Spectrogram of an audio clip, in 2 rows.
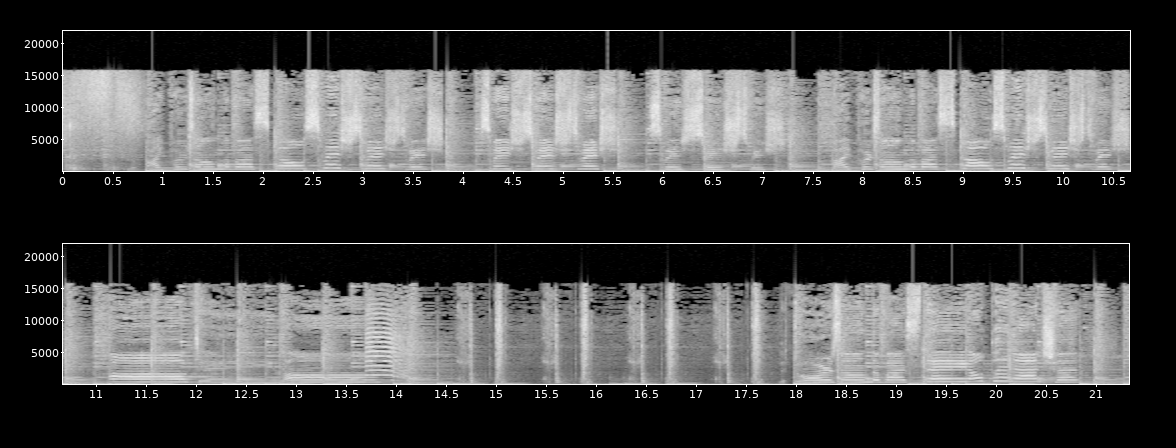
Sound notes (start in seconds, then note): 0.0 wipers swishing; 14.0 doors opening and closing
